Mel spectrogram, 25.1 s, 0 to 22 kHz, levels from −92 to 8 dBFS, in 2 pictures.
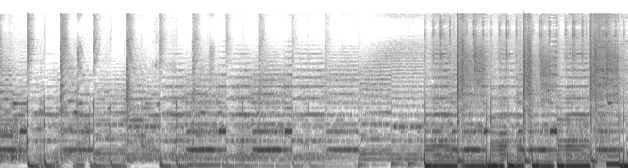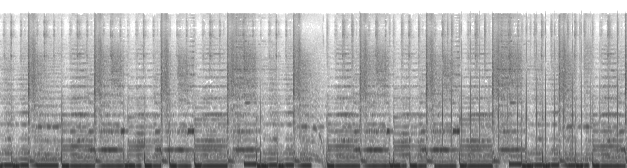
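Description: From 21.41 to 24.92 s a train of clicks ticks steadily over the sound, about 5.4 per second at regular spacing, some twenty in all, likely from interference. Each shows as a thin vertical line across the spectrogram and a sharp spike standing well above the waveform.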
